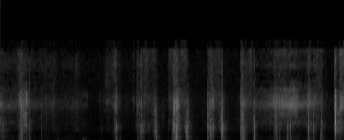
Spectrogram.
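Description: Tarot cards are shuffled by hand in quick, irregular riffles and soft flutters, close and fairly quiet, without speech.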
